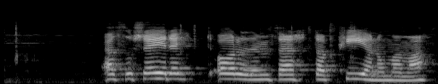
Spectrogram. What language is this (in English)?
Icelandic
